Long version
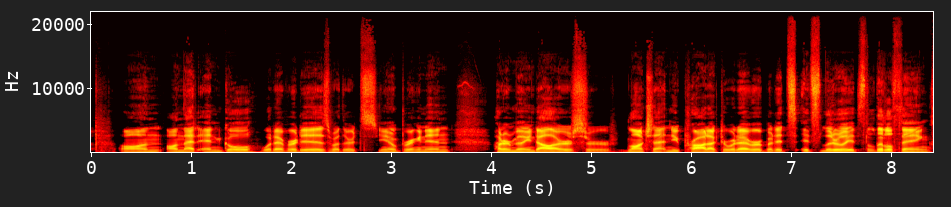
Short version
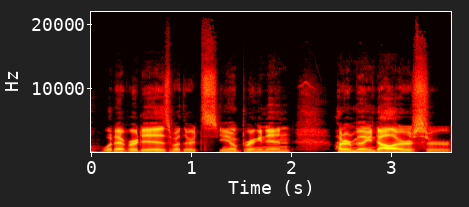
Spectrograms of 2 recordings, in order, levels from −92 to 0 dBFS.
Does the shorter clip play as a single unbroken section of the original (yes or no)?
yes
